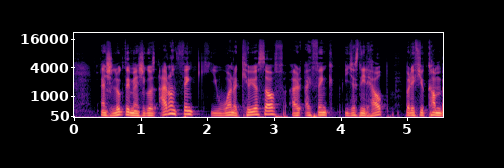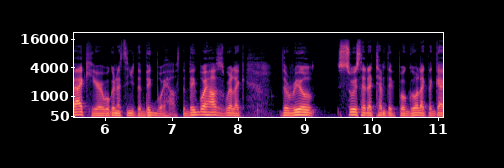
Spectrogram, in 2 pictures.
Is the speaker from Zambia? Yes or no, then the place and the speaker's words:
yes; Zambia; now in Montreal, Canada; I come from Africa, Zambia.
